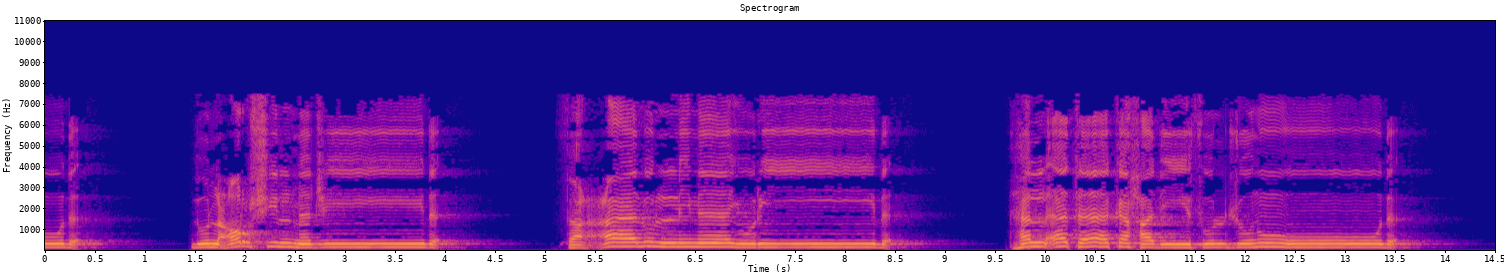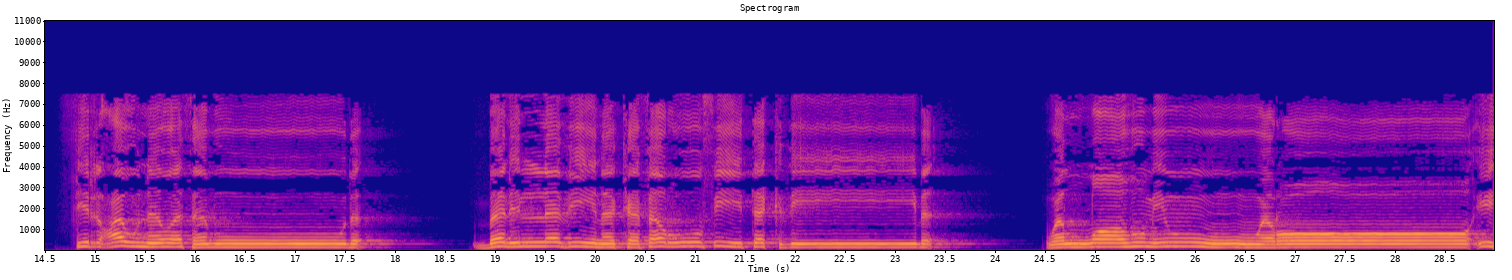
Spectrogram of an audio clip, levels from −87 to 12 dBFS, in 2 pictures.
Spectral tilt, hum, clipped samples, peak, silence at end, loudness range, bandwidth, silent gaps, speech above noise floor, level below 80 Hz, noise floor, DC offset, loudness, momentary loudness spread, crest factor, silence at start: -6 dB/octave; none; under 0.1%; 0 dBFS; 0 s; 6 LU; 7.8 kHz; none; 53 dB; -60 dBFS; -69 dBFS; under 0.1%; -16 LUFS; 8 LU; 16 dB; 0 s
